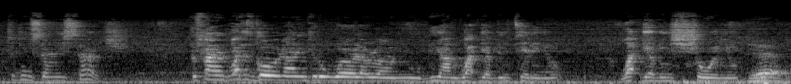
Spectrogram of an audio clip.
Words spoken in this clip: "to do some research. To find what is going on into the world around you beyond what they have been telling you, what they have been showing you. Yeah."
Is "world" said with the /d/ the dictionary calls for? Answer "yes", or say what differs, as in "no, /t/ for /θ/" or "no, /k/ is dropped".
yes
